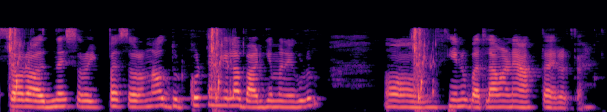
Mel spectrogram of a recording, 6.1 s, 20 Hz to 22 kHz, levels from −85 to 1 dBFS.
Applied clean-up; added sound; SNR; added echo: classical method Wiener filter.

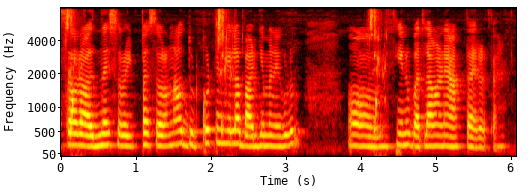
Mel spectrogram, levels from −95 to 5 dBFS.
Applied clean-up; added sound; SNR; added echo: neural mask model Resemble Enhance denoiser.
